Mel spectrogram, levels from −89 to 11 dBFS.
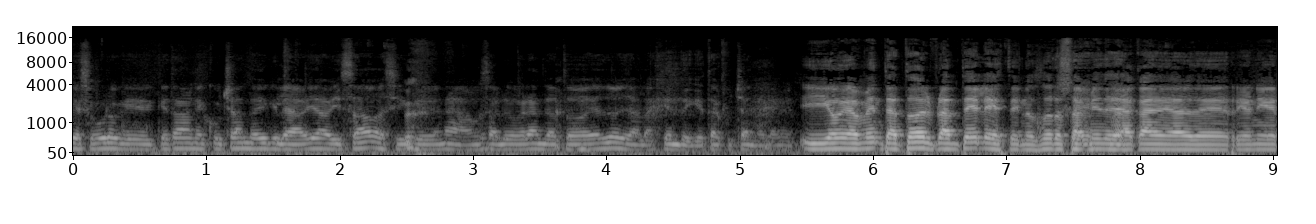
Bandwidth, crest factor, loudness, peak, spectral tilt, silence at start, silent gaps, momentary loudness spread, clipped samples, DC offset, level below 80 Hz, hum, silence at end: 16 kHz; 18 dB; -28 LUFS; -10 dBFS; -6.5 dB/octave; 0 s; none; 15 LU; under 0.1%; under 0.1%; -48 dBFS; none; 0 s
